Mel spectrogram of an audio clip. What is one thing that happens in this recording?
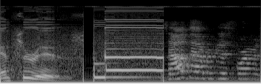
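An electronic buzzer tone sounds briefly.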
